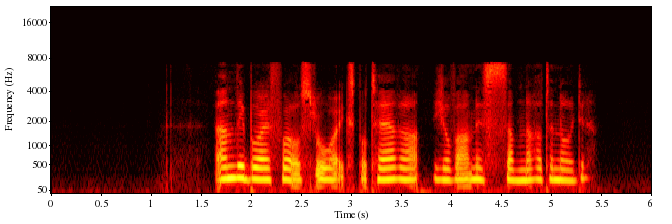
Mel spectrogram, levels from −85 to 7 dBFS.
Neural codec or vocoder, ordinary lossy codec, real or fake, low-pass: codec, 16 kHz, 0.5 kbps, FunCodec, trained on LibriTTS, 25 frames a second; MP3, 48 kbps; fake; 7.2 kHz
